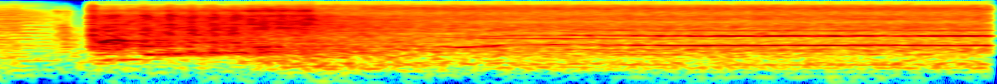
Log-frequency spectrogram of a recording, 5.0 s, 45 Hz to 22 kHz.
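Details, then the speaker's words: 2008 Ford Focus 1.8 petrol that lost electrical power and died: engine catches, then a thin steady high whine/squeal from the engine bay holds over idle; charge and voltage drop checks fine, alternator squeal. "r there is a port a whining noise coming from the engine bay sounds like it's the alternator"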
